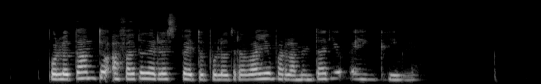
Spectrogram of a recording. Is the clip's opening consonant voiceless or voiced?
voiceless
